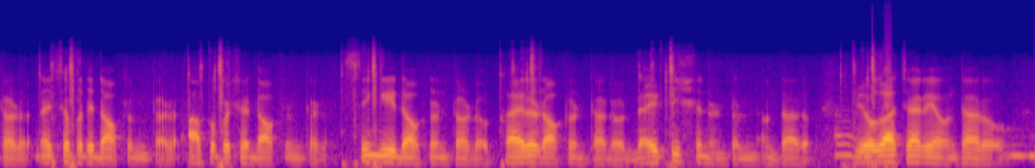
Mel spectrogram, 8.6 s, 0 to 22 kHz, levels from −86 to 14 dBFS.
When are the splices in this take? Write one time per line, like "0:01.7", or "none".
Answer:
0:02.6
